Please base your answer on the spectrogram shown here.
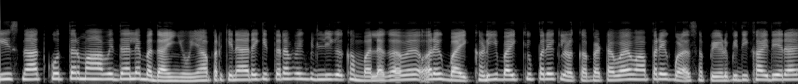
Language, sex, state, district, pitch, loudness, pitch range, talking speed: Hindi, female, Uttar Pradesh, Budaun, 225 Hz, -13 LUFS, 200-245 Hz, 300 wpm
